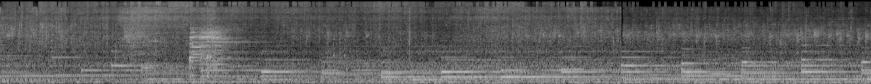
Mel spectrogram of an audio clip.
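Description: Teriyaki steak sizzles in a hot pan at home for hibachi-style cooking, a loud, steady crackle and hiss that stays close throughout with no talking.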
